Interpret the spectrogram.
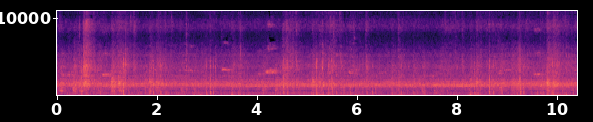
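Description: Hokuriku Railroad Ishikawa Line electric train running along the track, heard from inside its cab: a steady rumble of wheels on rails with a few scattered clicks.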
